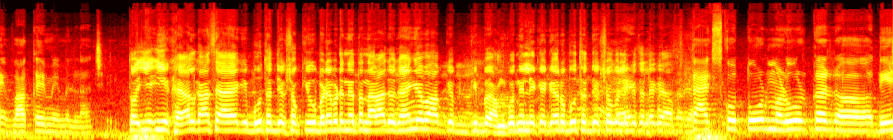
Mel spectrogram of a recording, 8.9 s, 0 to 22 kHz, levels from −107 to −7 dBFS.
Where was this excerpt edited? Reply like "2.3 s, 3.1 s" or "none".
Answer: 1.1 s, 6.8 s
